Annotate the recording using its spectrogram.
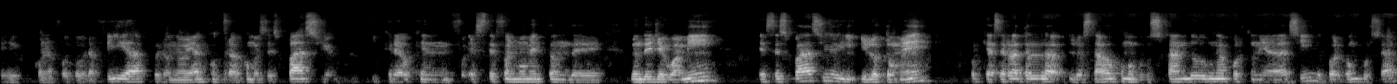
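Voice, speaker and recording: The pitch shifts in an ordinary way as the words come at a moderate pace. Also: man, medium pitch for a man. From Colombia. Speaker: photographer and poet, contest winner. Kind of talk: interview. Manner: halting.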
